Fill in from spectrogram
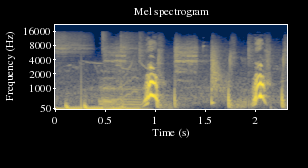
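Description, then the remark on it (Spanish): A dog barks twice, about a second apart, fairly loud, with a few softer yips and low thumps around the barks. “Al día siguiente pasó por allí el perro, que al verla dijo,”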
